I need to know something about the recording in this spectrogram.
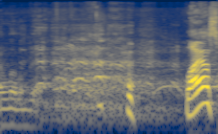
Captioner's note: audience laughing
